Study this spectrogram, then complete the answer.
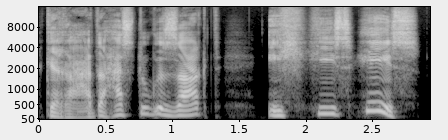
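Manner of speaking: high, wondering little creature; puzzled. A narrator's reading. Sams wondering at the dragon's answer, high puzzled voice. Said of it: "Das Sams wunderte sich".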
